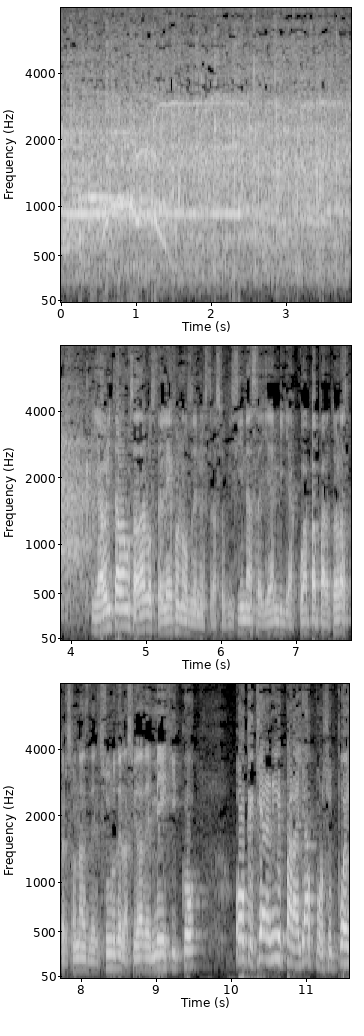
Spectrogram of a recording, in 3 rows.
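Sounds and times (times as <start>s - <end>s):
dense applause from many hands: 0.0s - 4.8s
speech: 4.3s - 11.5s.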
